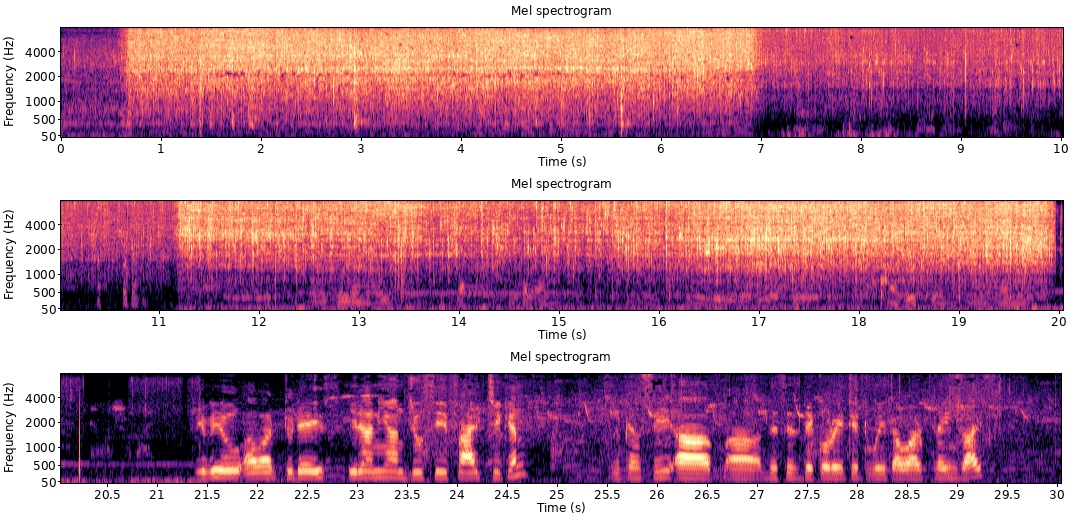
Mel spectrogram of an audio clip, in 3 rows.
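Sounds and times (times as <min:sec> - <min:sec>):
chicken sizzling in hot oil: 0:00.0 - 0:20.0.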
